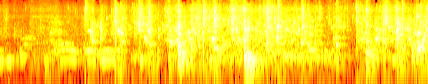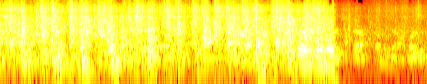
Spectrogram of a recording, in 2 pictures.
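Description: Water splashes and trickles in a bathtub.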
